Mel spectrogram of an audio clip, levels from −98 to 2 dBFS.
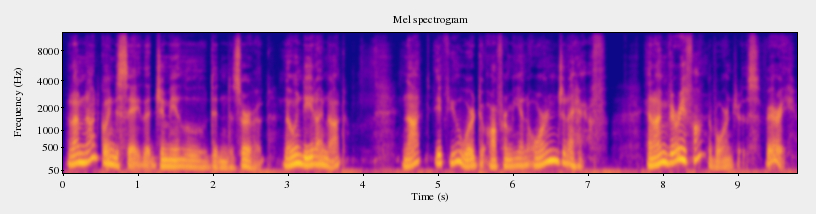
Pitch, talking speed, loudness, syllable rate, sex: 140 Hz, 220 wpm, -19 LUFS, 6.2 syllables/s, male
